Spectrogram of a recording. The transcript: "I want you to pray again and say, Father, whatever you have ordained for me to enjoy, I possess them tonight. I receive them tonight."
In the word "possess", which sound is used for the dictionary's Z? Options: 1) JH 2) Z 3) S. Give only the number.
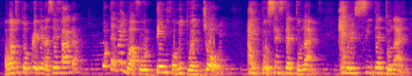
3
